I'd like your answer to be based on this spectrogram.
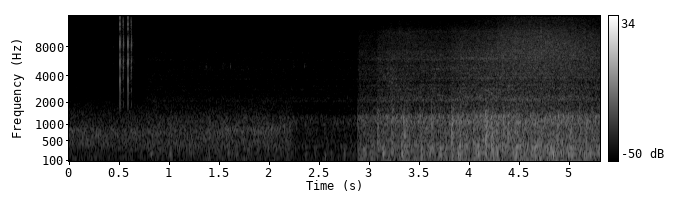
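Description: A diesel locomotive hauls a freight train in Transport Fever 2, a steady low rumble with faint rhythmic rail clatter that swells louder halfway through as the train draws nearer, with no talking.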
